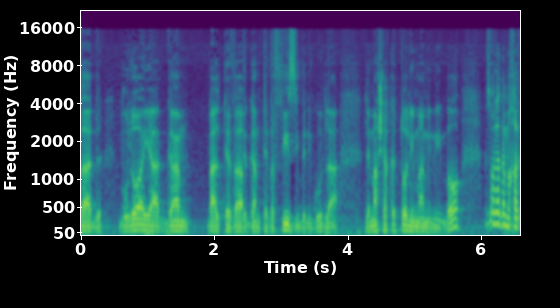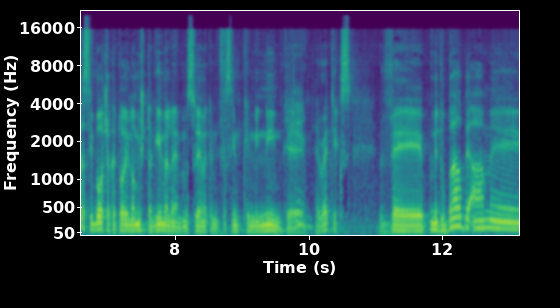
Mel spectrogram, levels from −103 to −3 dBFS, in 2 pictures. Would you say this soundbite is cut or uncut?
cut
